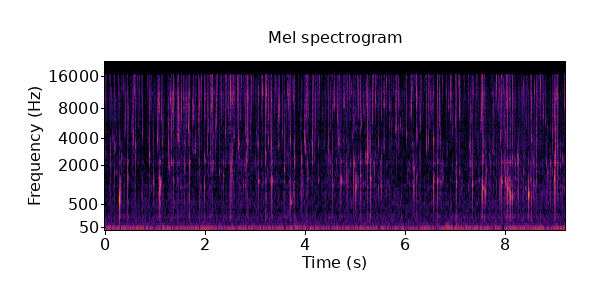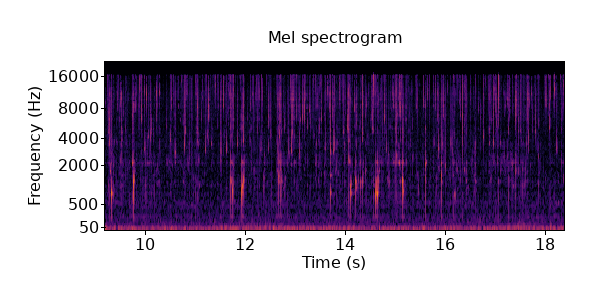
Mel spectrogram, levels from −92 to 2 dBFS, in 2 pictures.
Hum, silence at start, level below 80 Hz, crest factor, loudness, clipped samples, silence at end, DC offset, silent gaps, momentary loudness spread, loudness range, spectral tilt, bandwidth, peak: none; 0 s; -58 dBFS; 30 dB; -42 LUFS; under 0.1%; 0 s; under 0.1%; none; 10 LU; 3 LU; 0.5 dB/octave; 17 kHz; -12 dBFS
